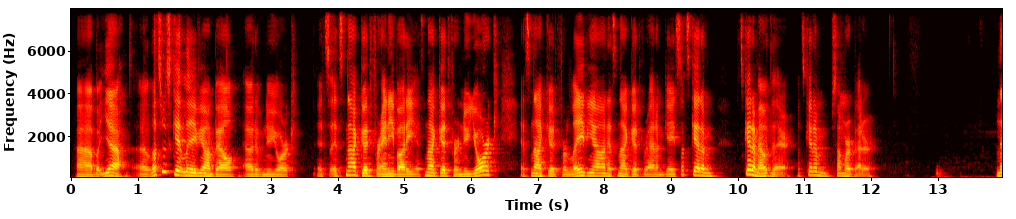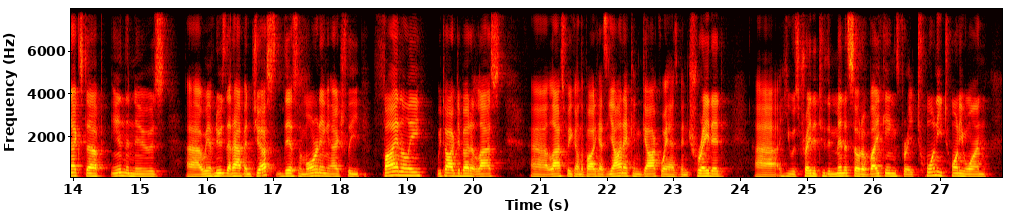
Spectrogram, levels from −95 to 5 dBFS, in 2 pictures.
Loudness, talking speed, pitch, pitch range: -27 LUFS, 200 wpm, 125 Hz, 115-140 Hz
